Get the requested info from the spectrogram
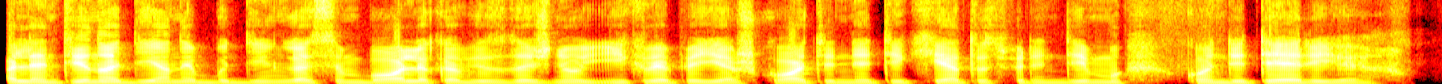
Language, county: Lithuanian, Vilnius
